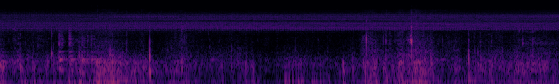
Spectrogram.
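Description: Steady high-pitched insect chorus, with scattered faint taps and knocks as a largemouth bass is held and shifted on a plastic measuring board.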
